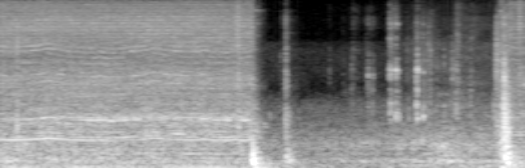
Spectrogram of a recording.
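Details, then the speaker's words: Ram Promaster after window regulator replacement: steady motor hum as glass drives down on one-touch, light tap at bottom (plastic or track touching); window works normally. "I'm going to hold it. Oh, one touch down is already working."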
